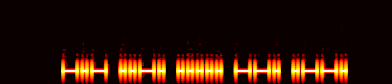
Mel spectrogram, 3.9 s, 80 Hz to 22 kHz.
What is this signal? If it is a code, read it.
Morse code, heard as a keyed tone, about 29 wpm, 700 Hz. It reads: KF5GP
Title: Speed Racing - USA Call Signs 25wpm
